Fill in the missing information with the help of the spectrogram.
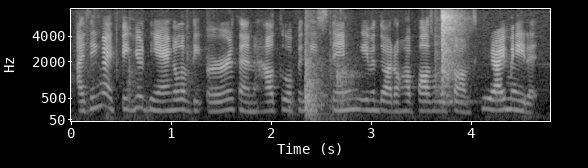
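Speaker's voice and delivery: normal talking voice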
